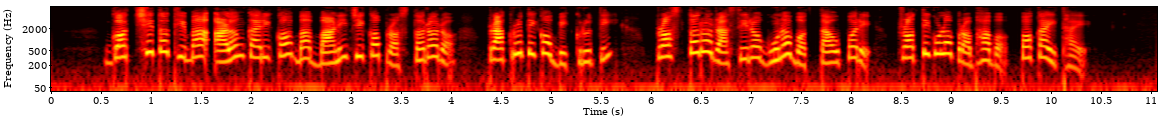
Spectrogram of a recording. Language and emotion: Odia, neutral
